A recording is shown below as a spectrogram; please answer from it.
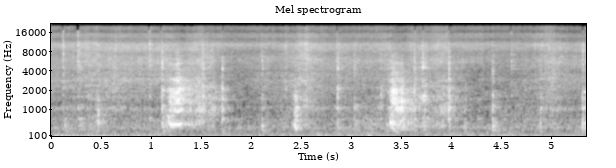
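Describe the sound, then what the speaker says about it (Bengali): Taro roots sauté in a spiced pan, a soft steady sizzle broken by repeated scraping stirs of a spoon against the pan, close and moderately quiet with no talking. "এবার গাঠিগুলোকেও কষিয়ে নেব।"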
